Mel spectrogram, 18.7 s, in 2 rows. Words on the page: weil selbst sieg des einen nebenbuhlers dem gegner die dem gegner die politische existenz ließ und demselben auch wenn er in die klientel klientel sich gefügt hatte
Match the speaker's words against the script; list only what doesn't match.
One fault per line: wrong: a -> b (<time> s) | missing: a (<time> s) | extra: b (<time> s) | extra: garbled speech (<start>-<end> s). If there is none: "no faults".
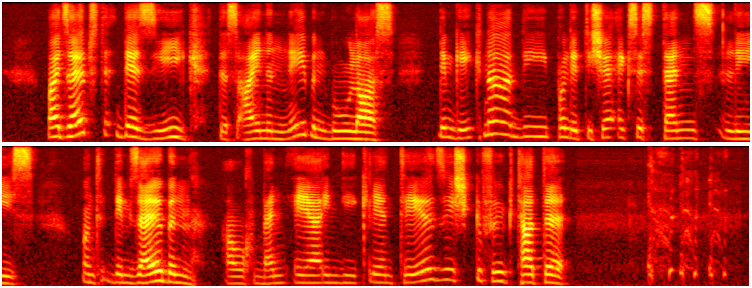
extra: der (1.4 s)
missing: dem gegner die (6.8 s)
missing: klientel (14.8 s)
